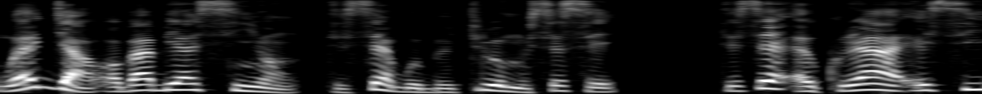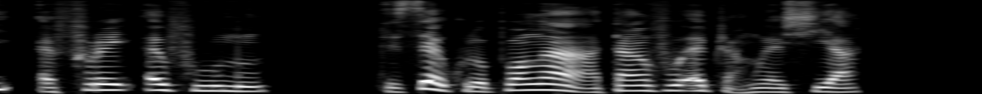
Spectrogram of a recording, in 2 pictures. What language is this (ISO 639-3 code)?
aka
